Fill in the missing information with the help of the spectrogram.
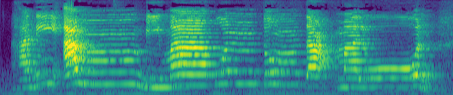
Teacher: Ketika membacanya kita samarkan dengan mendengung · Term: bacaan iklab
